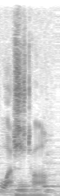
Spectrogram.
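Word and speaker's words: Ouachita: Texas everybody pronounces it witch but really it's wash was was how would you pronounce it wash was it's wash Baptist University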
